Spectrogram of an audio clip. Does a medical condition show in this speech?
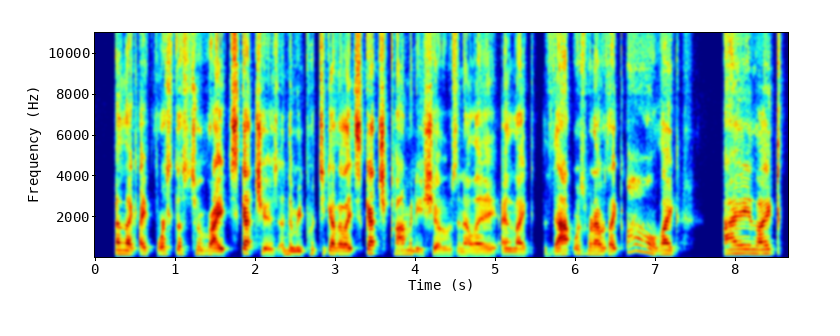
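Yes: deaf; uses own voice.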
